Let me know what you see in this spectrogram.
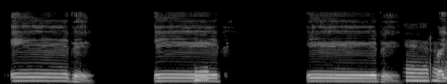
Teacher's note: tongue, when it's saying the single R, is just a little tap on the upper palate.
